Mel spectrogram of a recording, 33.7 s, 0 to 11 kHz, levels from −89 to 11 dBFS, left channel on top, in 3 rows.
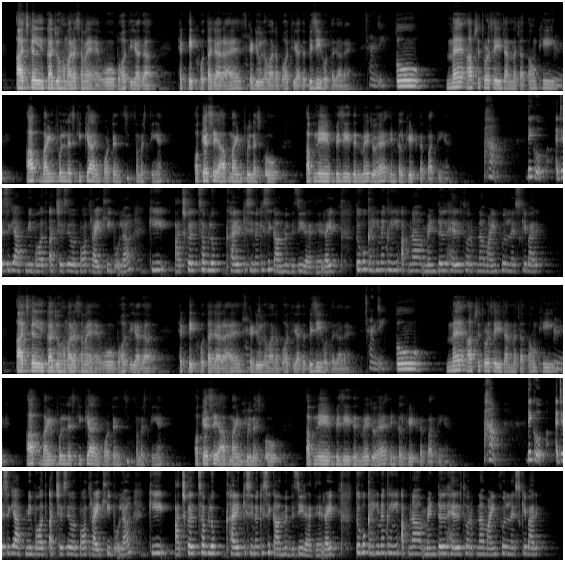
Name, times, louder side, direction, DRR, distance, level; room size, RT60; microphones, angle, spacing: voice 1, 0.3-3.0 3.5-7.0 7.9-8.4 8.9-11.1 11.7-13.6 13.9-14.4 15.1-16.7 17.3-20.2, left 3 dB, 25° left, 10 dB, 0.4 m, -27 dB
voice 2, 7.3-7.7 11.0-11.4 15.9-16.4 20.9-21.2 21.7-22.0 22.3-33.1, right 4 dB, 35° right, 10 dB, 0.5 m, -32 dB
9.3 x 4.1 x 3.4 m, 0.69 s
head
